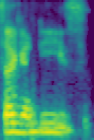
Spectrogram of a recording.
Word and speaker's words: Sudanese: It's Sudanese.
